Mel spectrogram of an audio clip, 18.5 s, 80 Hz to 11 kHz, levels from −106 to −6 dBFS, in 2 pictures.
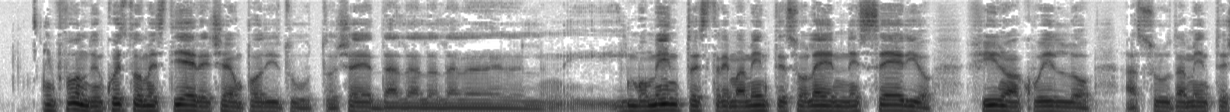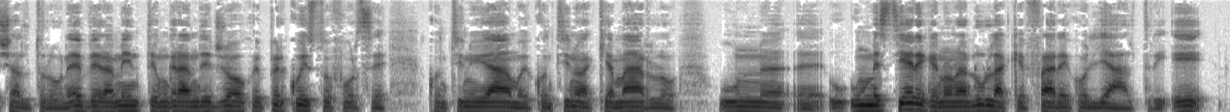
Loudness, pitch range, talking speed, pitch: -25 LUFS, 95-110 Hz, 180 wpm, 105 Hz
